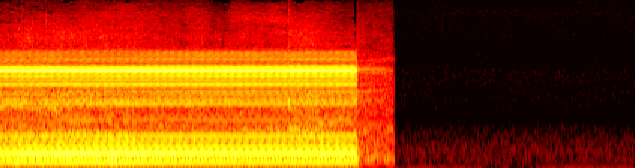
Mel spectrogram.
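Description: FIRST Robotics Competition field's end-of-match buzzer: one steady buzzing tone lasting about two and a half seconds, then cutting off suddenly. It signals that the match time has run out.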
